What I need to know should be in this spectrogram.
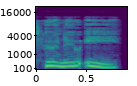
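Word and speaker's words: huñuy: mindfulness kaiuchi center ether kunui pronounced who knew e which means to join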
